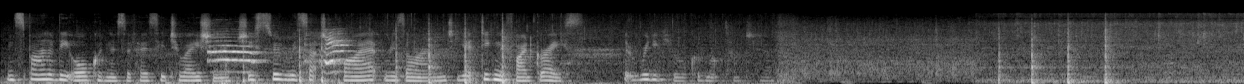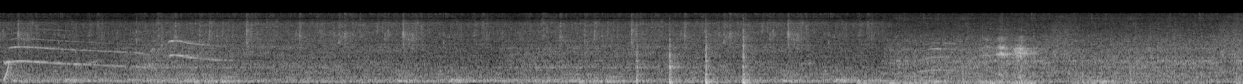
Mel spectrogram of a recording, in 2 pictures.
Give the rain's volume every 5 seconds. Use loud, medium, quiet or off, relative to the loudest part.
quiet, medium, loud, loud, loud.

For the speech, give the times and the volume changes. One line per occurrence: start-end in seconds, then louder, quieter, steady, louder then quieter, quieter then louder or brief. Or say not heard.
0.0-7.9 quieter.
